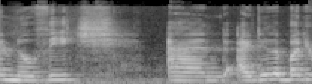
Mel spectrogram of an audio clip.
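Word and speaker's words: Nović: Girl at War by Sarah Novik, I think the name is pronounced. I've since learned that the name is pronounced Sarah Novich, and I did a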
